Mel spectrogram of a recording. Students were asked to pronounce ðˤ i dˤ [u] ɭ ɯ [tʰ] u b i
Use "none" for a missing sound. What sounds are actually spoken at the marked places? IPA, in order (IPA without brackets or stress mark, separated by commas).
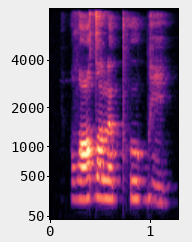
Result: u, pʰ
